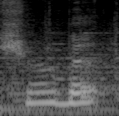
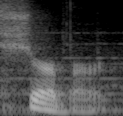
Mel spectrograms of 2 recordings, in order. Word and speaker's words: sherbet: I've realized that it's spelled sherbet. Some people, I think, call it sherbet. It's sherbet.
